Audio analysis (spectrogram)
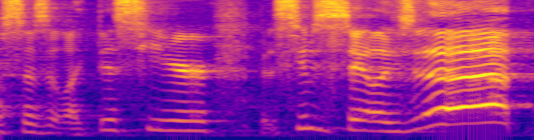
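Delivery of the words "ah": much higher, loud exclamation; mock triumphant ah. Mocking the cliche-user's gotcha, triumphant. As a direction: crow it like you just won.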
